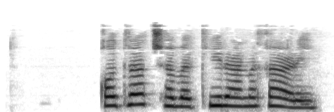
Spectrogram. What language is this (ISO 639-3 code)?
pus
